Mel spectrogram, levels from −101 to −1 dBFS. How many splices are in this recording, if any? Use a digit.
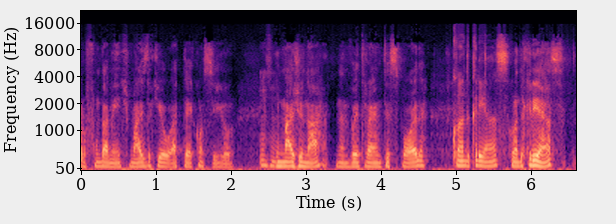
2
